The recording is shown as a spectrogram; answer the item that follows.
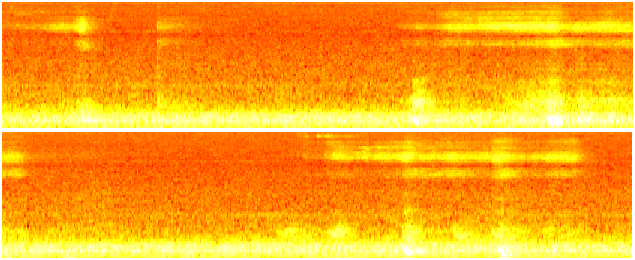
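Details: Pet dog snoring loudly while asleep, hissing breathy bursts recurring every few seconds, some with short snorting catches, over a low steady indoor hum.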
